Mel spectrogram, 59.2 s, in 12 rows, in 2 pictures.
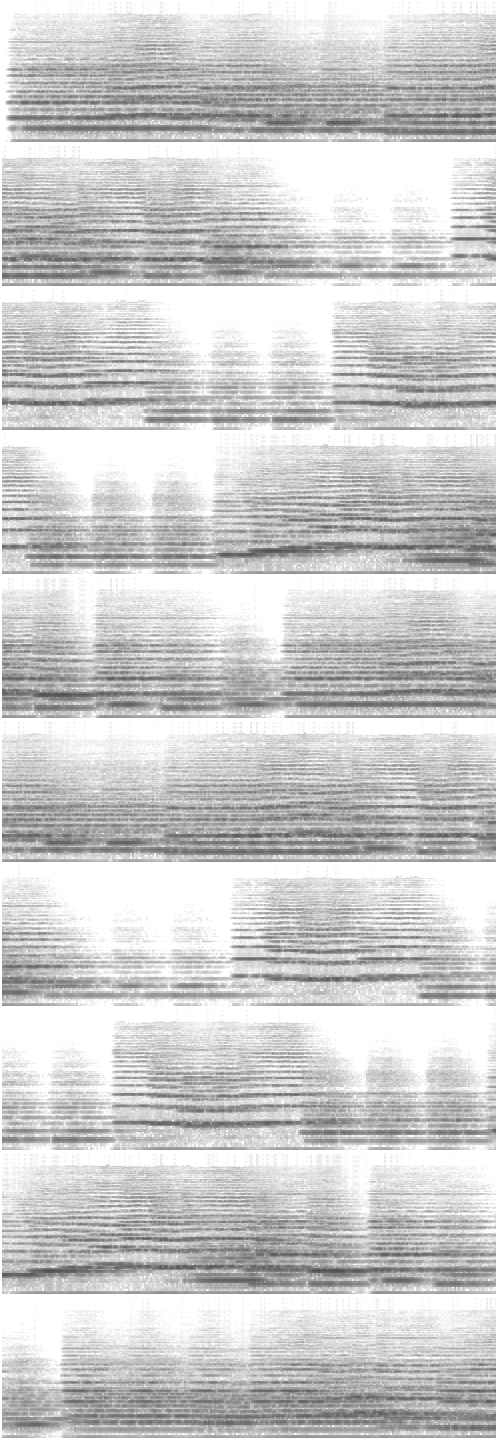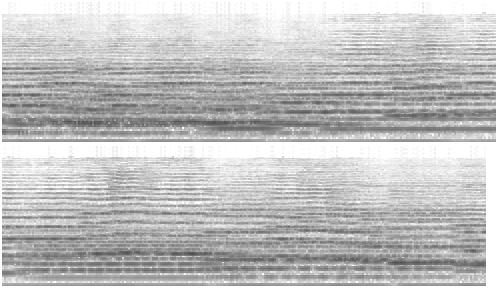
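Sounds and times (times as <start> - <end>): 
minuet in D minor: 0.0 - 59.1.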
